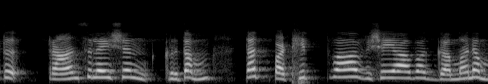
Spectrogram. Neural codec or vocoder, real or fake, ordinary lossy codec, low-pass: none; real; AAC, 32 kbps; 7.2 kHz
